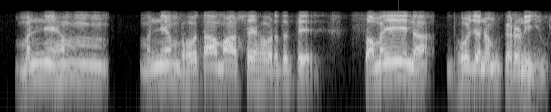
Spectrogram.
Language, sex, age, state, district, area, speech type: Sanskrit, male, 18-30, Bihar, Gaya, urban, conversation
